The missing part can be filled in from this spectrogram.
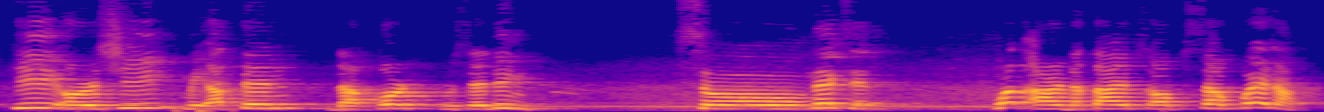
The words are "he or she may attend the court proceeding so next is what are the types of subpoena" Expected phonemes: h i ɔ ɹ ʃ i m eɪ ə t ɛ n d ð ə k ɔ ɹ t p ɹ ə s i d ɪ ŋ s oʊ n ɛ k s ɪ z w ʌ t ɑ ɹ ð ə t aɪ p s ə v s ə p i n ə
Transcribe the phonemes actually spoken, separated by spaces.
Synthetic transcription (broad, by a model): h i ɔ ɹ ʃ i m eɪ ə t ɛ n d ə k ɔ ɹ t p ɹ ə s i d ɪ ŋ s oʊ n ɛ k s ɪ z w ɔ t ɑ ɹ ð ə t aɪ p s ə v s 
